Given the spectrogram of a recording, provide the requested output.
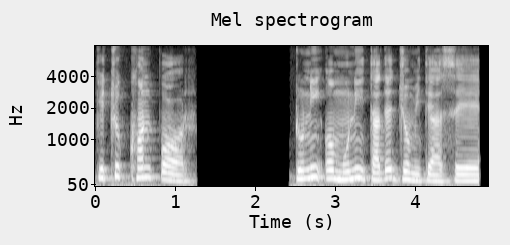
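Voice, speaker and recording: A man with a fairly high-pitched voice serves as the narrator of a children's cartoon tale. He delivers scripted storytelling lines. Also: lively intonation, slow pace.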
